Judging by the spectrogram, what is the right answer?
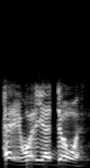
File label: taking fire friendly, jungle male; player vo; Counter Strike Model Pack; CS:GO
